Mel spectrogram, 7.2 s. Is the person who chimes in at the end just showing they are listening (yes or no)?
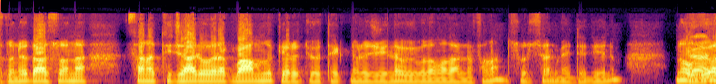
yes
